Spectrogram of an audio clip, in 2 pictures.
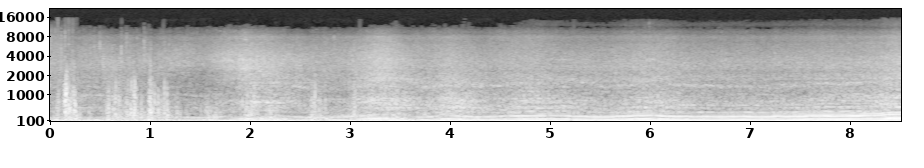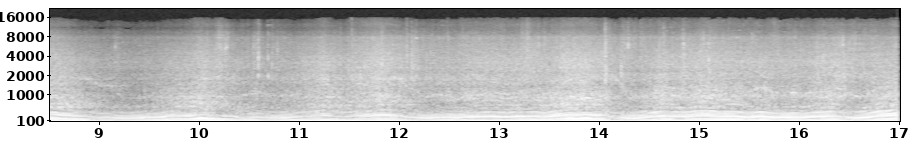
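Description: Can-Am Maverick X3 side-by-side engine running under varying throttle while driving over rough trail. Its pitch rises and falls again and again, every second or two.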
